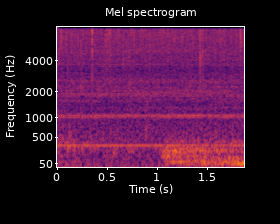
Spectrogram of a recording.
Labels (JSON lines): {"label": "anthrophony, boat engine", "recorder": "SoundTrap 300"}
